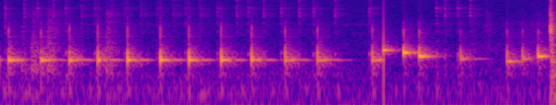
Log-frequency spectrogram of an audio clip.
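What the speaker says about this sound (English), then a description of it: "So it's literally just like a percussion noise." An original percussion sample plays back in FL Studio as a rapid, evenly spaced series of short pitched taps. The pattern shifts to a few higher, irregular hits near the end, clean and dry with no voice.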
